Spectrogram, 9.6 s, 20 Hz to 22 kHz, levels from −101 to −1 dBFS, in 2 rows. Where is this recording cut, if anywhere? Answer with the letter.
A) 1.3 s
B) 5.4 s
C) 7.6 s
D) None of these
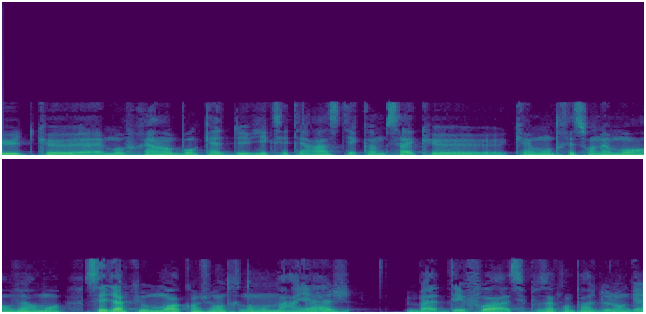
B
